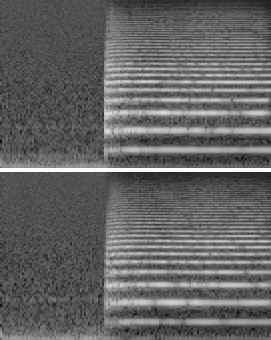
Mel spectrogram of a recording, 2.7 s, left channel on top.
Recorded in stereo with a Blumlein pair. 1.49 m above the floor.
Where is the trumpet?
45° left, 2 m.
